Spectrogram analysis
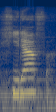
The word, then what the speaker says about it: jirafa: Esta es como la G para ustedes, se dice J, ¿ok? Por ejemplo, jirafa, jirafa.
